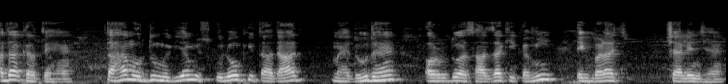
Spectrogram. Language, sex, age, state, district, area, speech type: Urdu, male, 18-30, Delhi, North East Delhi, rural, spontaneous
